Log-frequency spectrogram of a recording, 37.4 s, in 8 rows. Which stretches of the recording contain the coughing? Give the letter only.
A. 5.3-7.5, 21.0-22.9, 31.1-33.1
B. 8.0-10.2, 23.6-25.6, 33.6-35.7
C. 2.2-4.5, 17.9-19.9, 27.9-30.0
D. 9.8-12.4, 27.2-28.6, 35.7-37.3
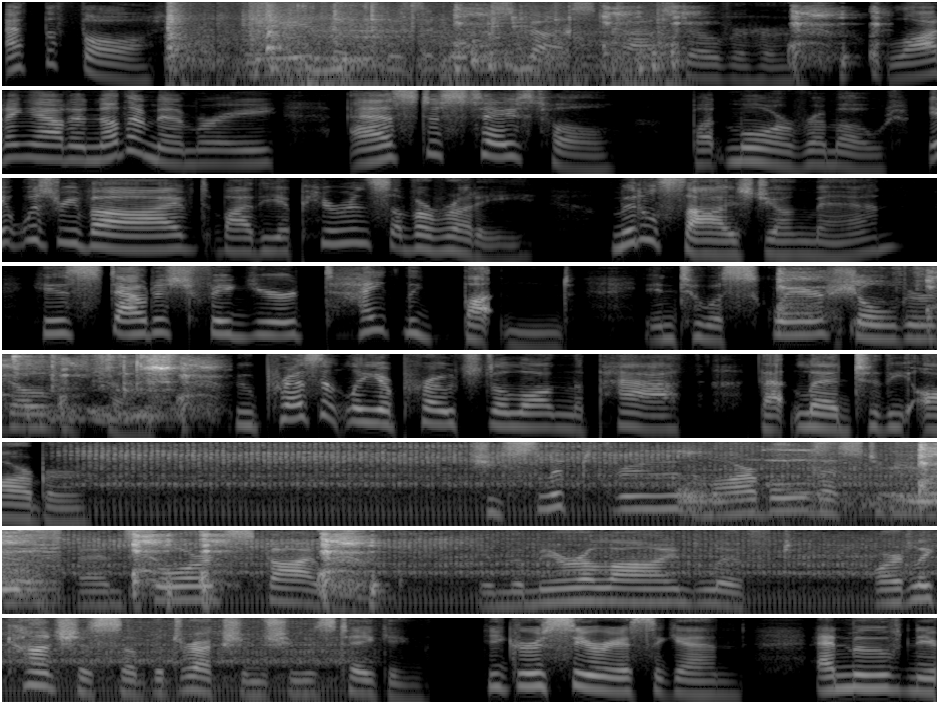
C.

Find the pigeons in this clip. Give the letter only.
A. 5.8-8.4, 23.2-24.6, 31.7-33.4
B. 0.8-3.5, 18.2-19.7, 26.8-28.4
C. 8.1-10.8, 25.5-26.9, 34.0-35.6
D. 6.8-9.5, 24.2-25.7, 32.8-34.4
B.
